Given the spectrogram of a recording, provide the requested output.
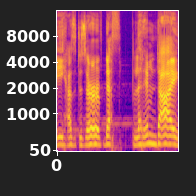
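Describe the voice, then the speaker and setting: Faint music sits behind a female-sounding, put-on character voice at a medium pitch, delivered at a moderate pace in a monotone, flat manner. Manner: indignant, commanding.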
